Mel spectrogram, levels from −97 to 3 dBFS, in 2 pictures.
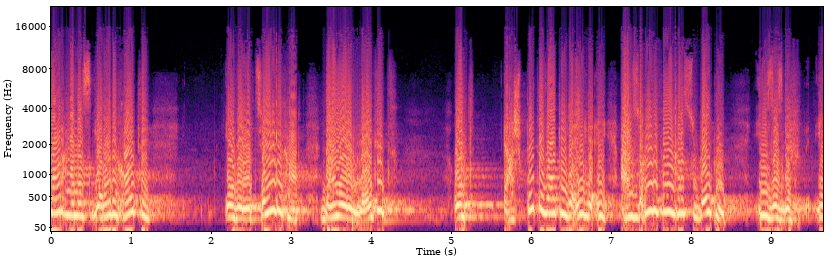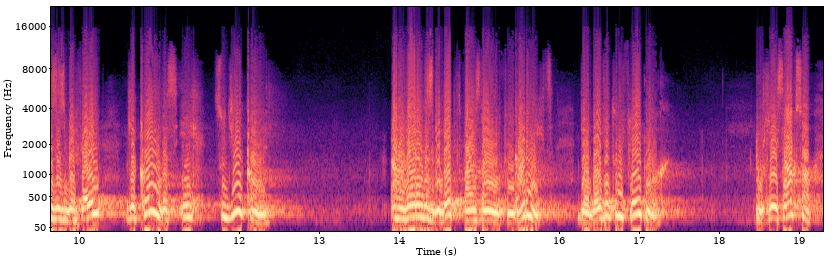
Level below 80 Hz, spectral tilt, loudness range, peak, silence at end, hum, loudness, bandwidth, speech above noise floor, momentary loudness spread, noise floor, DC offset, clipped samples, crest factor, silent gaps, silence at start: -30 dBFS; -6.5 dB/octave; 3 LU; 0 dBFS; 0 s; none; -5 LUFS; 14 kHz; 34 dB; 10 LU; -37 dBFS; under 0.1%; 4%; 4 dB; none; 0 s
